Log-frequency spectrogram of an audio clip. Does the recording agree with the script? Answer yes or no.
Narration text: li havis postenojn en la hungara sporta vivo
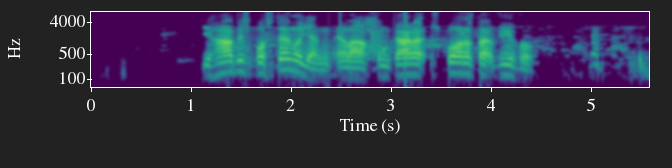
yes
